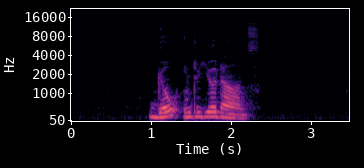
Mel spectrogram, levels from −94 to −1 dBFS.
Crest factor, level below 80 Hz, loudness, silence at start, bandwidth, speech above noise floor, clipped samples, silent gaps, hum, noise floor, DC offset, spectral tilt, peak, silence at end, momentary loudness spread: 18 dB; -80 dBFS; -40 LUFS; 0.95 s; 11.5 kHz; 47 dB; under 0.1%; none; none; -86 dBFS; under 0.1%; -9.5 dB/octave; -24 dBFS; 1.2 s; 13 LU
